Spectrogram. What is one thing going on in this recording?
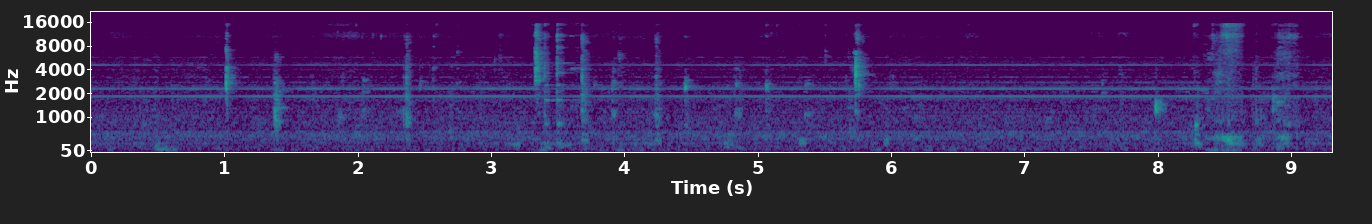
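A spoon clinks and scrapes against a plate.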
